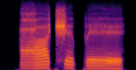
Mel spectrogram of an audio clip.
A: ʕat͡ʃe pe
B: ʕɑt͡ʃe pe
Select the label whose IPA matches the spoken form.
A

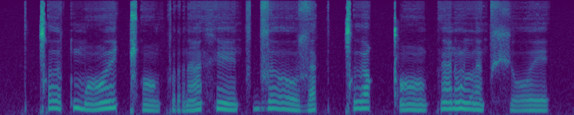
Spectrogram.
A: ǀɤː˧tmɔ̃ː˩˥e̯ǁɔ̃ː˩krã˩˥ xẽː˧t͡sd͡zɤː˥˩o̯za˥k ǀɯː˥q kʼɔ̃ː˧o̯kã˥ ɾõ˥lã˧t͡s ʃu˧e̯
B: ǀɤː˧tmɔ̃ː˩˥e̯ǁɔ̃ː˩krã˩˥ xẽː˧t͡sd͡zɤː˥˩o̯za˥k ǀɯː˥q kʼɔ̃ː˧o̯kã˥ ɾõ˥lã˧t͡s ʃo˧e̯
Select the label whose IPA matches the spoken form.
B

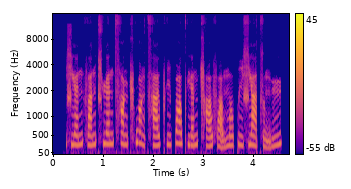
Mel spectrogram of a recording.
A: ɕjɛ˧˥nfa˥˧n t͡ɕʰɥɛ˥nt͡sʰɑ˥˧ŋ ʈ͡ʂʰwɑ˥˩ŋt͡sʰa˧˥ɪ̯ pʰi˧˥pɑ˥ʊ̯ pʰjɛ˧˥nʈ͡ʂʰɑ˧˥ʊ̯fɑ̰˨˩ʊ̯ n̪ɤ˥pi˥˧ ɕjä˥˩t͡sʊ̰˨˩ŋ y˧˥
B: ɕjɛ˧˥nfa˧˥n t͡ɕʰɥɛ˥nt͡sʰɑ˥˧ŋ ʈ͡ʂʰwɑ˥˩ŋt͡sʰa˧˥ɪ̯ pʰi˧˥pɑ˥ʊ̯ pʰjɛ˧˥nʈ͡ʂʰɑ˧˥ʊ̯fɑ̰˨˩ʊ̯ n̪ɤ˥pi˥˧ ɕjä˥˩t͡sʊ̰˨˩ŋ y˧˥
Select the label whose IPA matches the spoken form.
B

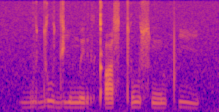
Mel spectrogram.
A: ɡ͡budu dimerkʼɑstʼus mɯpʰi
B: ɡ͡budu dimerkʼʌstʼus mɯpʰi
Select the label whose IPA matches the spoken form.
A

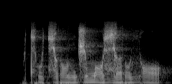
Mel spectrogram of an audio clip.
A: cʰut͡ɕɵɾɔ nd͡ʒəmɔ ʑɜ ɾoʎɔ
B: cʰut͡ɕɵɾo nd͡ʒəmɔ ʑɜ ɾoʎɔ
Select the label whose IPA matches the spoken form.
A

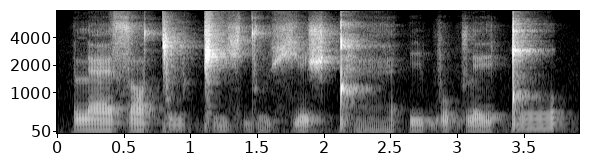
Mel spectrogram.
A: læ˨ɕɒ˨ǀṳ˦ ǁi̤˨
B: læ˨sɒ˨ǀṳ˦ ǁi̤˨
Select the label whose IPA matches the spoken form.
B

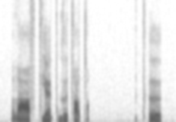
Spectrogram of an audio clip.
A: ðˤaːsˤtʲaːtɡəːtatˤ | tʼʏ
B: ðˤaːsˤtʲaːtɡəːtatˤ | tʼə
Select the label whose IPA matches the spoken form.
B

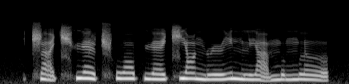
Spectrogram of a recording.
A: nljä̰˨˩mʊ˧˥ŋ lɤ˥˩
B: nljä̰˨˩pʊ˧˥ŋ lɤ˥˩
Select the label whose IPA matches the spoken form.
A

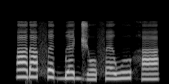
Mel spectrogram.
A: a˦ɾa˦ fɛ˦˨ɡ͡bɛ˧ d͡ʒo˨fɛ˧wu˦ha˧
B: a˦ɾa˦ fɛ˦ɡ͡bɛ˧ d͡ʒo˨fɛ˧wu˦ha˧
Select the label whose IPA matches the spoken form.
A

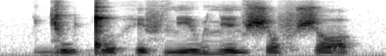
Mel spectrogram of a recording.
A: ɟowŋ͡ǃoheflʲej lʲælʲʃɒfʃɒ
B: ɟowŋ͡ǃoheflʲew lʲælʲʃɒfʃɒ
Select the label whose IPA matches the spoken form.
B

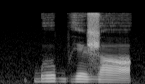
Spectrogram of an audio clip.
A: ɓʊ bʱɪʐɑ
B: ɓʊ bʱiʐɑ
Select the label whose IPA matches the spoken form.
A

